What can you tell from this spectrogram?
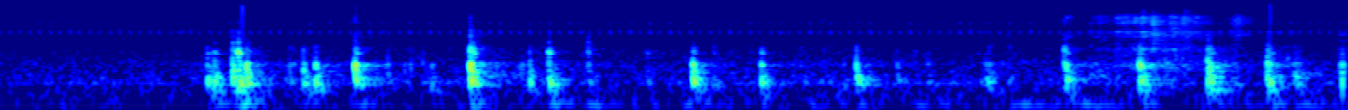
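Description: Slime mixture being stirred and worked in a clear plastic tub: a run of irregular short knocks and clicks, several a second, starting about a second in.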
